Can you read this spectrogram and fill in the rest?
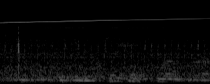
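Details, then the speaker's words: Simple pulse motor run on 1.5 V AAA battery (built for 5 V): faint thin high coil whine climbing steadily in pitch as rotor speeds up until the LED goes out; cause unknown, perhaps needing diode or resistance change; coil whine rising in pitch. "there's a noise from the coil which goes higher in Pitch it goes higher and higher until the light go out"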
